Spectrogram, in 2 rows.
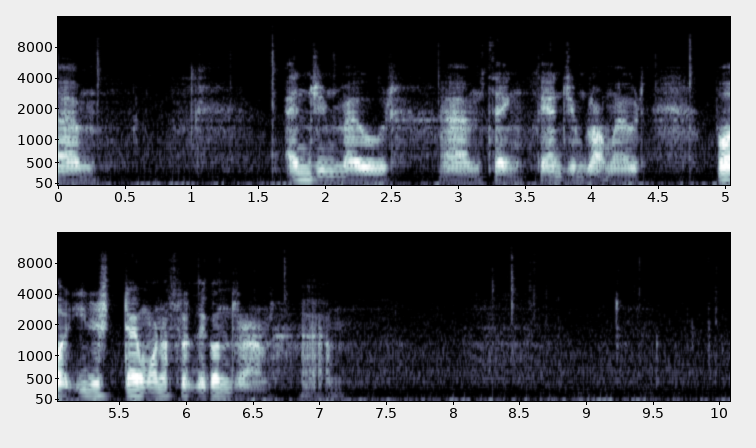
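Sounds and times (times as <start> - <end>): faint plastic toy parts clicking: 8.2 - 10.0.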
